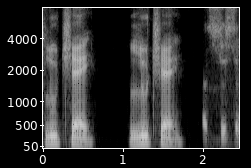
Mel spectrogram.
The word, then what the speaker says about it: Luce: Luce, pronounced Luce.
